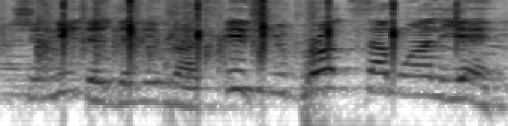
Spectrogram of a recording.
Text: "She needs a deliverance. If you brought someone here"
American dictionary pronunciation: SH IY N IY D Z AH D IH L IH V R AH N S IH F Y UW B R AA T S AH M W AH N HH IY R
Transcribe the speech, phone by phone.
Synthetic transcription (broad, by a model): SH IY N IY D AH D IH L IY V R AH N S IH F Y UW B R AA T S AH M W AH N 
